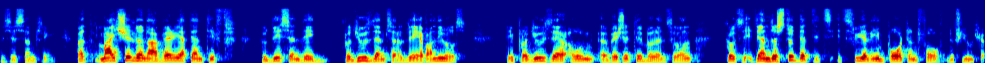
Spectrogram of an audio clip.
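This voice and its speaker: Over a quiet background, a man talks at a moderate pace with a fairly high pitch, a dark, mellow tone, and ordinary pitch variation. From Belgium. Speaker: demographer and longevity researcher. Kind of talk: lecture Q&A. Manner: halting.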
